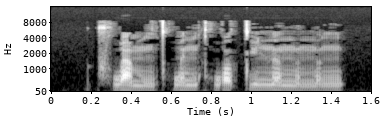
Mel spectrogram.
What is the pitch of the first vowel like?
falling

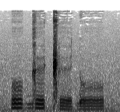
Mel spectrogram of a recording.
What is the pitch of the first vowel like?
high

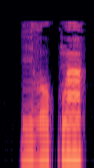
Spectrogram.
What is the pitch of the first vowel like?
low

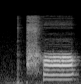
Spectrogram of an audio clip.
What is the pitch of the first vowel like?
high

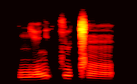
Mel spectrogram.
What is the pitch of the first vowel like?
rising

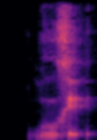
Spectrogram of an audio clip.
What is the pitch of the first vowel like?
rising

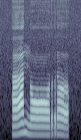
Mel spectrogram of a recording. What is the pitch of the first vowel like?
rising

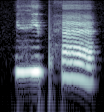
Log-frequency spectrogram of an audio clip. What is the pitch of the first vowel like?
falling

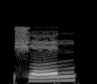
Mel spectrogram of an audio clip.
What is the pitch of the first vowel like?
rising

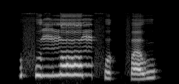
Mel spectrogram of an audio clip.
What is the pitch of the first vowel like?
high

